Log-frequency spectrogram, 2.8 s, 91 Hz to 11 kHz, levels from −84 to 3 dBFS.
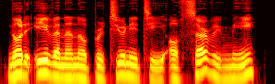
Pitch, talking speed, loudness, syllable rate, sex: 135 Hz, 150 wpm, -19 LUFS, 5.3 syllables/s, male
